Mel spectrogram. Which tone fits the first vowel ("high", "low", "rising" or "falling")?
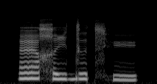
high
